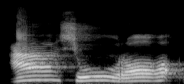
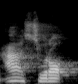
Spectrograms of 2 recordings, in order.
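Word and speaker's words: عاشوراء: Walamma su'ila an shaumi Asyura, cara baca Asyura itu syu-nya panjang. Asyura gitu, bukan Asyura, bukan.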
